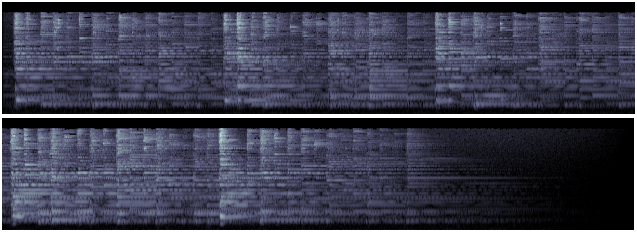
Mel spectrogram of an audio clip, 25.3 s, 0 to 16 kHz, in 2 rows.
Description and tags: Harp Melody 8
Melodic Snippets from recordings of me playing the Swar SanGam. This wonderful instrument is a combination of the Swarmandal and the Tanpura. 15 harp strings and 4 Drone/Bass strings.
In these recordings I am only using the Swarmandal (Harp) part.
It is tuned to C sharp, but I have dropped the fourth note (F sharp) out of the scale.
There are four packs with lots of recordings in them; strums, plucks, short improvisations.
"Short melodic statements" are 1-2 bars. "Riffs" are 2-4 bars. "Melodies" are about 30 seconds and "Runs and Flutters" is experimenting with running up and down the strings. There is recording of tuning up the Swarmandal in the melodies pack.
Melodic, Swar-samgam, Harp, Surmandal, Swarmandal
